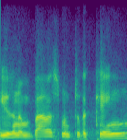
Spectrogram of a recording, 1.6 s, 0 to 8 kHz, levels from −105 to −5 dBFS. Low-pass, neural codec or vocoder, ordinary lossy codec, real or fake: 7.2 kHz; codec, 24 kHz, 3.1 kbps, DualCodec; Opus, 24 kbps; fake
